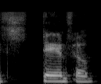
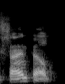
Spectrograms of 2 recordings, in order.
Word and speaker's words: Steinfeld: over the bills bye Haley Stanfield Haley Stanfield that's our um young Kate Bishop Haley Steinfeld Haley Steinfeld yep yes Steinfeld pronunciation don't matter and I only know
